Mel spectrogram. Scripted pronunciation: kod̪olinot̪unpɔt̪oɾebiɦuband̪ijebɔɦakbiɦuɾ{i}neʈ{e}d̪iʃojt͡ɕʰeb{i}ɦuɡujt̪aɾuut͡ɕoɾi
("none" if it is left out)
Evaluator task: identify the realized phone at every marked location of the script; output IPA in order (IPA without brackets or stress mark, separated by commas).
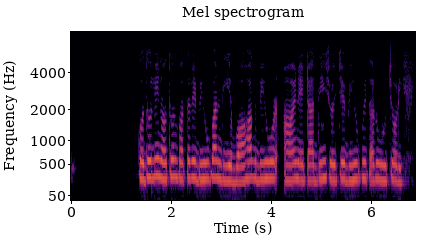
a, a, i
